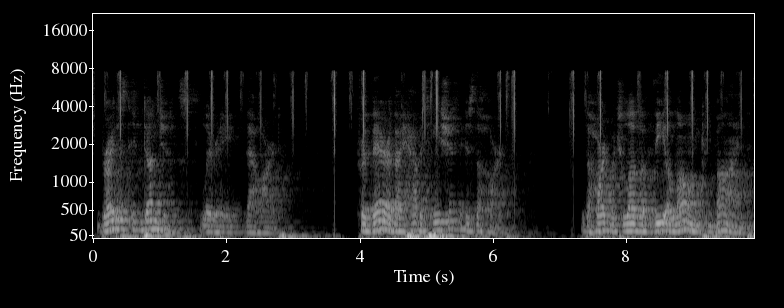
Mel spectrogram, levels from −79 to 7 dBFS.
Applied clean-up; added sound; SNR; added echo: none; Scissors; 12 dB; reverberation time 1.0 s.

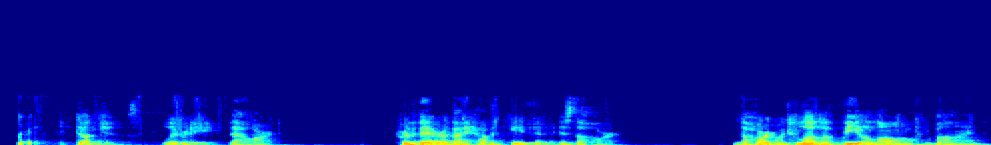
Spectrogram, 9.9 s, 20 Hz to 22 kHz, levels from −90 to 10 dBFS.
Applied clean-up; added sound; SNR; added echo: neural mask model DeepFilterNet 3.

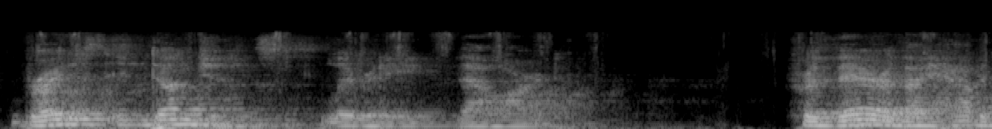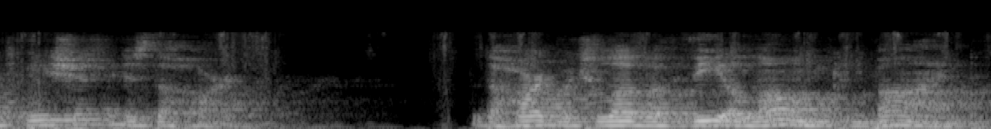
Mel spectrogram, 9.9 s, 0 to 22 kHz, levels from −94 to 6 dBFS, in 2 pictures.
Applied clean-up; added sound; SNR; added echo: neural separator model SepFormer DNS4.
